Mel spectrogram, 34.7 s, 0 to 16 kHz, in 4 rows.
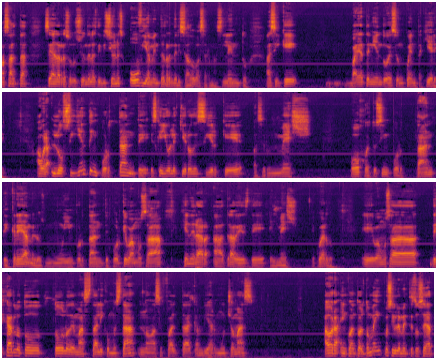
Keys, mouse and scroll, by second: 7.3-7.9 scroll down 3, 9.8-13.2 scroll down 2, 13.3 click, 14.9 click, 19.6-20.3 scroll down 2, 20.6-21.0 scroll up 2, 28.7-30.3 scroll down 3, 30.7-31.1 scroll down 2, 32.4-34.6 scroll up 8.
